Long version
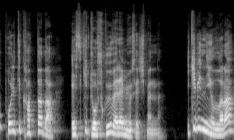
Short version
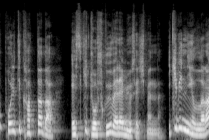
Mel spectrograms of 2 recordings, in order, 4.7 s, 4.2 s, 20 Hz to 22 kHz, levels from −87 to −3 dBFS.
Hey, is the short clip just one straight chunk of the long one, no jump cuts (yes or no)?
no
